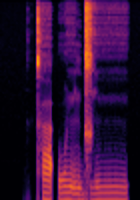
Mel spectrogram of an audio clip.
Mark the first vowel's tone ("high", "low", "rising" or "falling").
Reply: high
